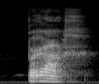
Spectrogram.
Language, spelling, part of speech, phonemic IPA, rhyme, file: Dutch, Praag, proper noun, /praːx/, -aːx, Nl-Praag.ogg
- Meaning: Prague (the capital city of the Czech Republic)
